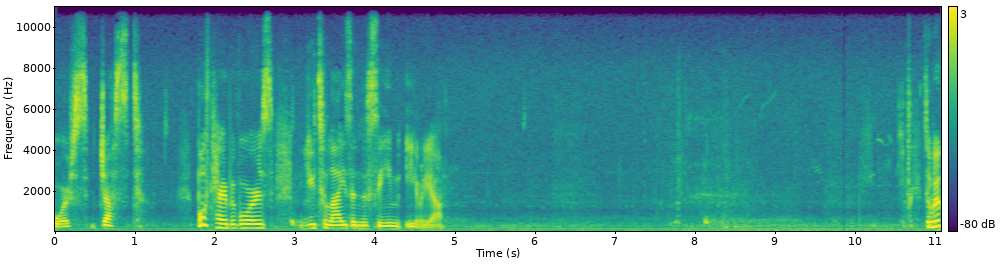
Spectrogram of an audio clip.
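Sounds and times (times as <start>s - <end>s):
woman speaking: 0.0s - 1.2s, 1.8s - 4.9s, 10.7s - 11.0s
faint low hum: 0.0s - 11.0s.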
